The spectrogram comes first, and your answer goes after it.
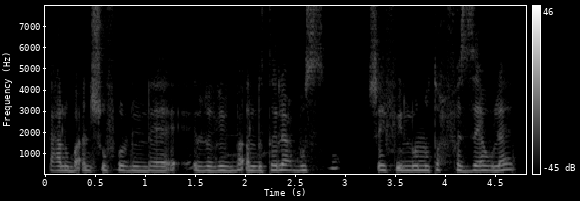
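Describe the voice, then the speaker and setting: A woman with an Egyptian accent, hoarse from a cold, chatting to viewers in a home kitchen cooking vlog and adding long prayers. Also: medium pitch, level tone, rapid-fire, a little mellow. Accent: Egyptian Arabic.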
